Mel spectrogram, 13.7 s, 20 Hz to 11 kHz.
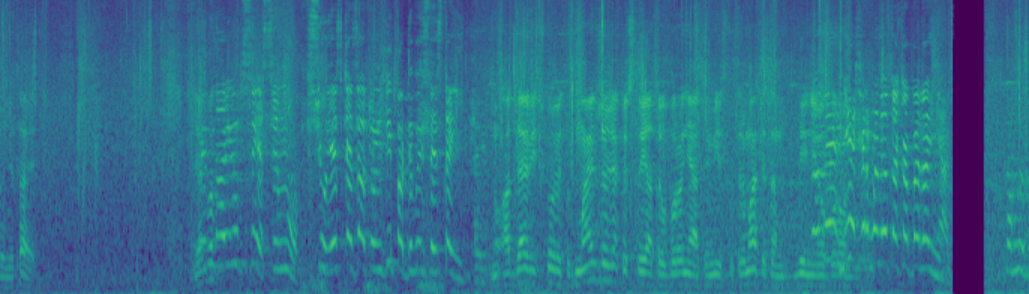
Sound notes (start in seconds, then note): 11.6 swearing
